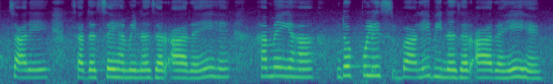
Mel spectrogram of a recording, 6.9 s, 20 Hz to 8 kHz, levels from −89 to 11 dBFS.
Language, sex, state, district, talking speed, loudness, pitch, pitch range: Hindi, female, Maharashtra, Pune, 145 wpm, -15 LUFS, 275 Hz, 260-295 Hz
